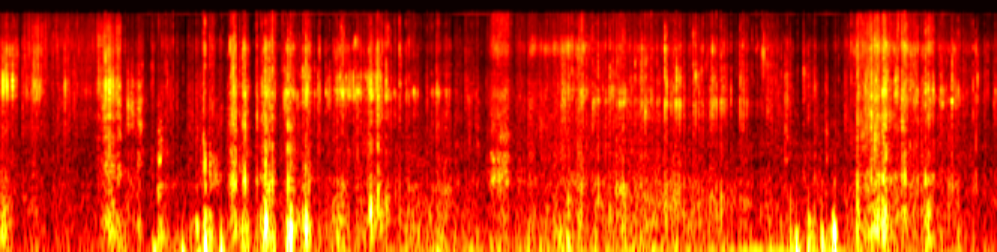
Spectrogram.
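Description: Fingernails of both hands scratch a rectangular silver metallic mesh scrubbing sponge. The result is a dense, continuous crinkling and scratching, with bright, hissy rasps over a faint low rumble. It swells in uneven bursts throughout and has no ring after each stroke.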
